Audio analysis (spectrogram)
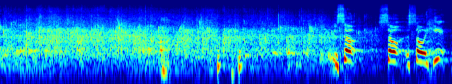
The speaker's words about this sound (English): Y'all give him a hand clap.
